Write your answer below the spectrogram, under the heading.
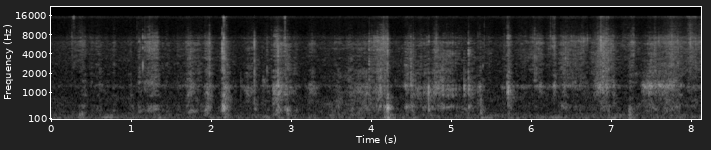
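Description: Faint, irregular rubbing, scraping and small knocks of a home theatre subwoofer's wooden back panel being handled and pulled away from the opened cabinet.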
